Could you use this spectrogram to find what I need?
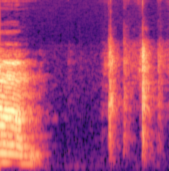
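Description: Playing cards are shuffled with soft riffling.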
